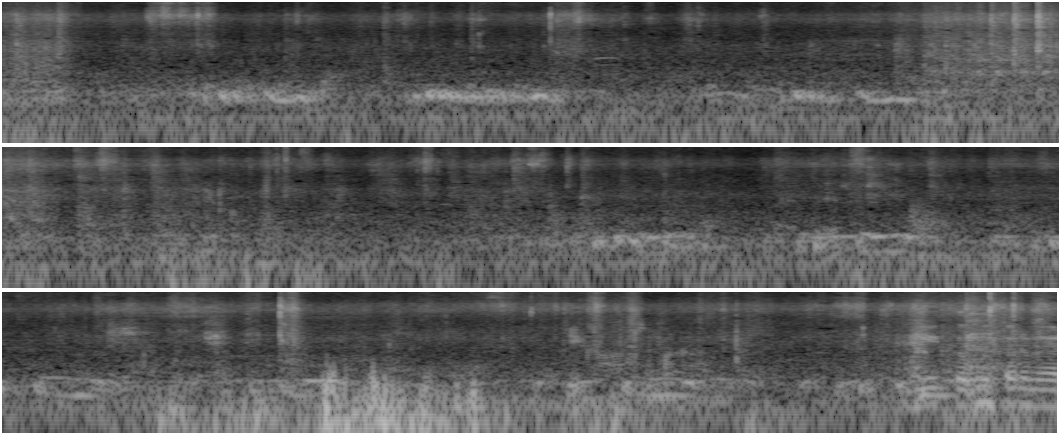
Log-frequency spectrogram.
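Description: Racing pigeons coo softly and repeatedly, close by, in a loft in Quetta, with people talking over them and a louder rustling burst near the end.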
